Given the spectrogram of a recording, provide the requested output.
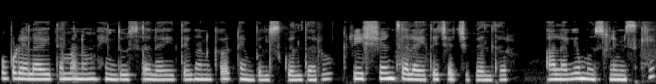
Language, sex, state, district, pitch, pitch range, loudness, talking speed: Telugu, female, Andhra Pradesh, Chittoor, 235 Hz, 220-255 Hz, -14 LUFS, 175 wpm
